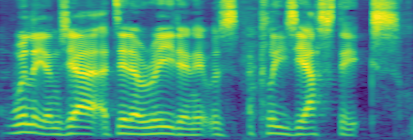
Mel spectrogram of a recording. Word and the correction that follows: Ecclesiastes: What was Ecclesiastes. – It? – Ecclesiastes.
